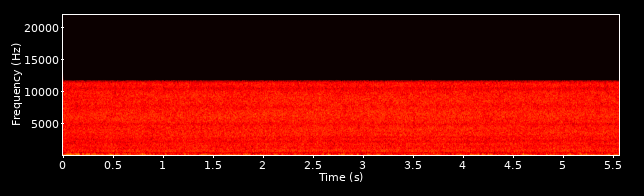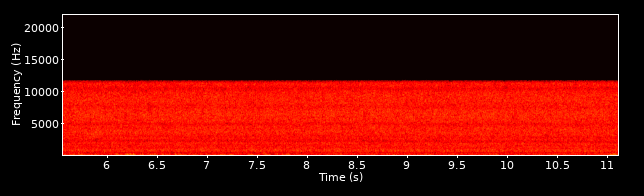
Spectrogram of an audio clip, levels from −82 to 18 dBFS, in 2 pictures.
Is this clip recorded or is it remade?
recorded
